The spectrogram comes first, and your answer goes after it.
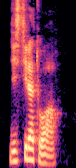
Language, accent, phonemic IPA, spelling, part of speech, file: French, France, /dis.ti.la.twaʁ/, distillatoire, adjective, LL-Q150 (fra)-distillatoire.wav
- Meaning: distillation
